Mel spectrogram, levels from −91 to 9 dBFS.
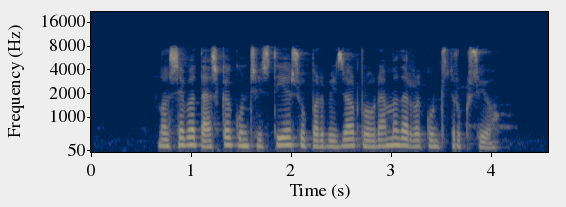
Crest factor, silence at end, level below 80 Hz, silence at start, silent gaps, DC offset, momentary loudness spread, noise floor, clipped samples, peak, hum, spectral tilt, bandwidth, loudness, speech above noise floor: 18 dB; 0.5 s; -70 dBFS; 0.7 s; none; under 0.1%; 9 LU; -78 dBFS; under 0.1%; -12 dBFS; none; -3.5 dB/octave; 8.4 kHz; -29 LUFS; 49 dB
